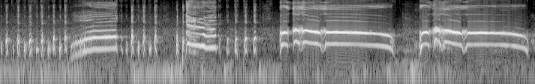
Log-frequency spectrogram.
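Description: A man imitating a chicken with his voice: rapid clucking broken by a couple of short rising squawks, then two long rooster crows, each with a few quick pitch turns before a long held note.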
